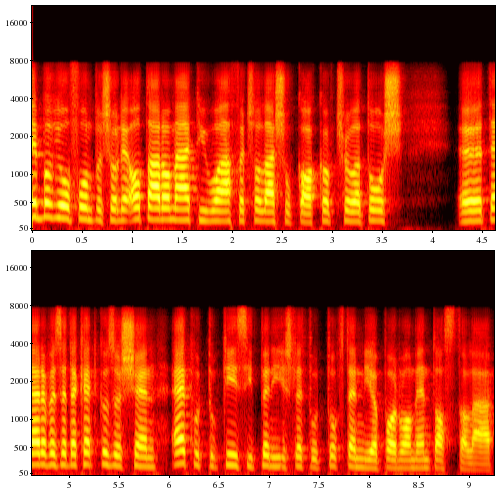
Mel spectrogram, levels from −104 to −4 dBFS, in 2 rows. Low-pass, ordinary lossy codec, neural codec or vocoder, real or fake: none; none; codec, 16 kHz, 0.2 kbps, FocalCodec; fake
